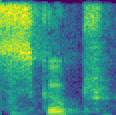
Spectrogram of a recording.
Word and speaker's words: skwp: me at on twitter at skwp pronounce scoop skwp and then uh swanbitcoin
